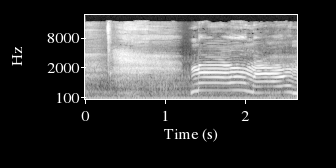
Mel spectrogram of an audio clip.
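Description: A single long, drawn-out meow rises in pitch, holds steady, then drops away at the end. It comes after a second of soft background hiss, fairly loud, with no talking.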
